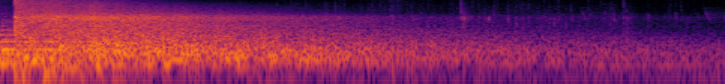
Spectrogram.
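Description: A single pistol shot, sharp at the start, followed by a long echo that dies away over about a second and a half.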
